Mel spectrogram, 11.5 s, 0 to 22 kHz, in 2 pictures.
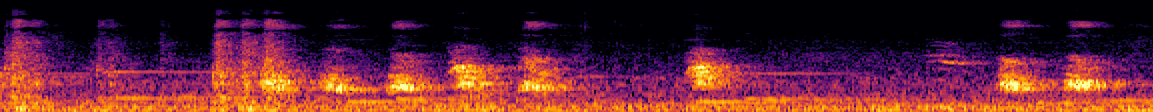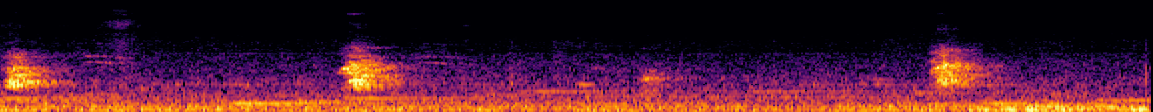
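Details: Red-coated male Shiba Inu born 17 June 2020, letting out about a dozen short, sharp yips and barks at irregular intervals across eleven seconds, with soft background music tones underneath.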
